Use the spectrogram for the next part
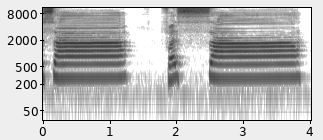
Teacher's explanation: فا سین زبر فس، سین کے اوپر کھڑی زبر ہے، اس سین کو ہم نے کھڑی زبر کے ساتھ پڑھتے ہوئے ایک الف کے برابر لمبا کرنا ہے۔ سین کھڑی زبر سا، فسا، با کے نیچے زیر ہے، با زیر بی، فسابی، قوف کے اوپر کھڑی زبر ہے، اس کو ایک الف کے برابر لمبا کریں گے۔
